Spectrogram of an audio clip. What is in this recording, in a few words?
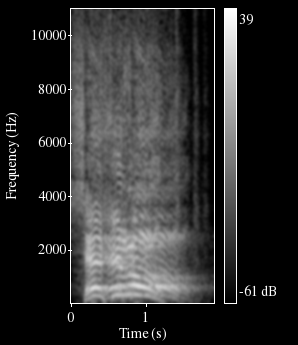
Russian Announcer; Sephiroth; SSBU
